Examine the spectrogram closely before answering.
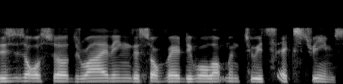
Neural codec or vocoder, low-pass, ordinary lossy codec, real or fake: none; 5.4 kHz; AAC, 48 kbps; real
